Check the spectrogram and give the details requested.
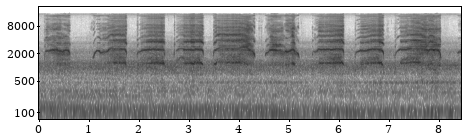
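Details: At the Great Spirit Bluff falcon nest box, July 3, 2021, an aggressive peregrine falcon screams while fed: a steady series of about eight grating, slightly wavering wails, each under a second, with brief pauses and a low hum beneath.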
